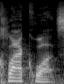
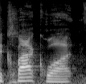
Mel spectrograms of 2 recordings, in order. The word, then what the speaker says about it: Clayoquot: By mid-May, the Columbia reached Clackwat Sound. I had mispronounced it Clayoquot Sound on a past episode, and I apologize for that. Gray made it to Clackwat 4 months faster than Kendrick had done on their first voyage.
